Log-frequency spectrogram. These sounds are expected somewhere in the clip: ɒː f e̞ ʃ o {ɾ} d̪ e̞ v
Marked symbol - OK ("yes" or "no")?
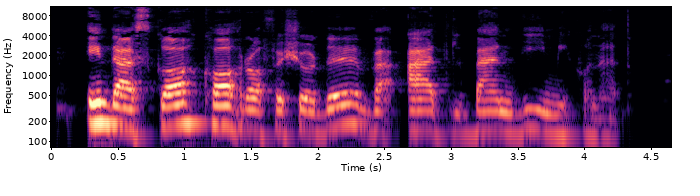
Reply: yes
